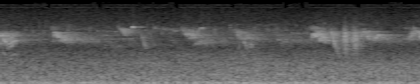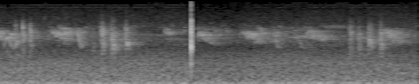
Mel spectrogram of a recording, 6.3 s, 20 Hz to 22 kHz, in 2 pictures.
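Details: A pair of Short-toed Treecreepers lining their nest box with pine needles and twigs in Aleppo pine woodland near citrus groves, Alzira, Valencia, 24 February 2016: thin, high, slurred notes repeated in loose series, with one sharp click.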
